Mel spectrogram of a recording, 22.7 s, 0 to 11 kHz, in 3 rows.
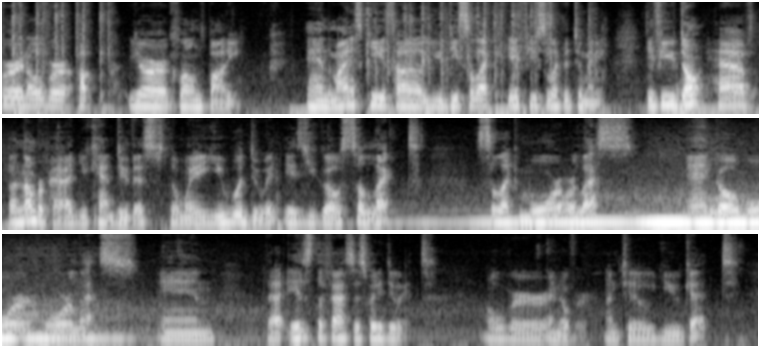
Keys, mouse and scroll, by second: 0.1 ctrl+KP_Add, 0.3 ctrl+KP_Add, 0.5 ctrl+KP_Add, 0.7 ctrl+KP_Add, 0.9 ctrl+KP_Add, 3.6 ctrl+KP_Subtract, 3.8 ctrl+KP_Subtract, 3.9 ctrl+KP_Subtract, 4.1 ctrl+KP_Subtract, 4.3 ctrl+KP_Subtract, 4.5 ctrl+KP_Add, 4.7-5.2 ctrl+KP_Add, 5.4 ctrl+KP_Add, 5.8 ctrl+KP_Subtract, 8.1-11.1 middle drag, 11.2-14.3 drag, 18.1-21.2 drag, 22.3-22.7 drag.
